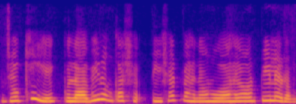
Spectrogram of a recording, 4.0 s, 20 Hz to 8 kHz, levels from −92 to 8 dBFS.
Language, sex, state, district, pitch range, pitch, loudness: Hindi, female, Uttar Pradesh, Varanasi, 260-310 Hz, 280 Hz, -14 LUFS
